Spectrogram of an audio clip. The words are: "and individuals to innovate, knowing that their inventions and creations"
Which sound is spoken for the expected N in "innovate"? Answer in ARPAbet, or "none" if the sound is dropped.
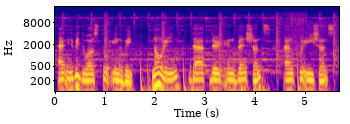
N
